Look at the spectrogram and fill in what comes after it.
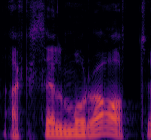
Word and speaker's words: Axel Morat: Men för oss som var med på den tiden och hörde namnet ska den sista stavelsen uttalas så att det rimmar med lat. Axel Morat utan H med betoning på A.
